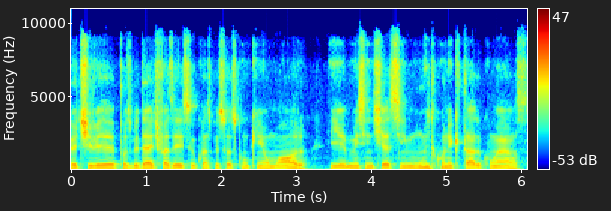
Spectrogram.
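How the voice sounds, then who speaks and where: A man with a fairly low pitch and a dark, mellow tone talks at a fairly quick pace. His loudness is very even and his intonation monotone and flat. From Brazil. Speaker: audiovisual producer. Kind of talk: interview testimony.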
